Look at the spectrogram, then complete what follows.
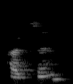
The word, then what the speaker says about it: Hudson: River the Hudson River did you notice how the second and unstressed syllable of Hudson was pronounced it's written with the letter O but there's the schwa vowel in there as an unstressed syllable it's very fast when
